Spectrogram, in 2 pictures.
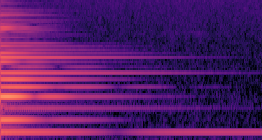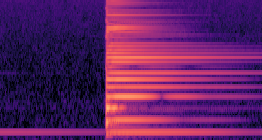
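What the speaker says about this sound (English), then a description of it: "now you figured out that that was C sharp, which I'm playing on the second fret of the second string" A single banjo note, C sharp fretted at the second fret of the second string, rings out with bright harmonics and slowly decays, then is plucked again sharply near the end and sustains.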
